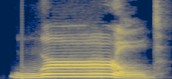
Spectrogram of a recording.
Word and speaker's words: world: we have the word world world world so make sure you pronounce that L word world world world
